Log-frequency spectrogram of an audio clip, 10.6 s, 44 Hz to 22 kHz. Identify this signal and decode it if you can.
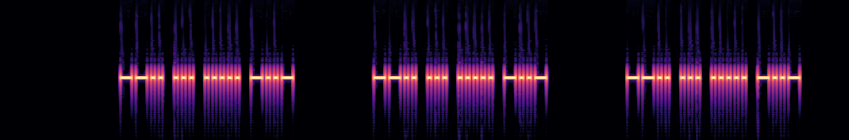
Morse code, heard as a keyed tone, about 25 wpm, 700 Hz. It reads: ZS5X ZS5X ZS5X
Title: DXCC-100 Call Signs - 4 Characters - Repeated 3x - 25wpm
